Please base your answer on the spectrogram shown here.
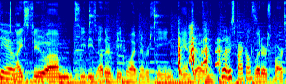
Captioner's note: laughter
